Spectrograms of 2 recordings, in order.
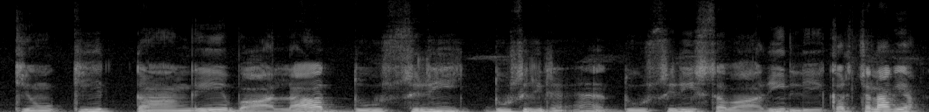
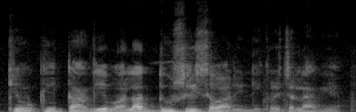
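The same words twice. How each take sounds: First: Slow, word by word for note-taking; spelled out slowly for copying; slow dictation. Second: Said in the usual way. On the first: Shown as a demonstration. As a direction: dictate it slowly so students can write. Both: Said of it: "आपको ये लिखना है".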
